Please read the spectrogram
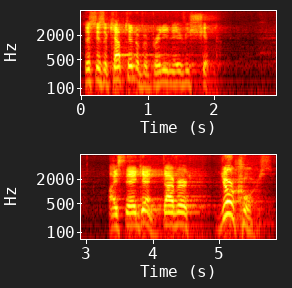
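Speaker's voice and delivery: low, stern British naval captain; English accent. Acted. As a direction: pull rank in a British accent, slowing on the order. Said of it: "The British".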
